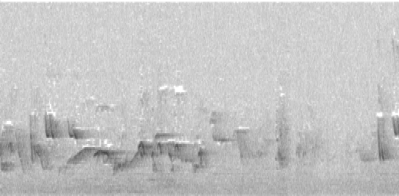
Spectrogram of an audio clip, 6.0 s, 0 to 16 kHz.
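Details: Very common resident Oriental magpie-robin singing in Ubon Ratchathani, Thailand, on 26 December 2020; high sweet whistles and quick sliding notes at the start, fading to sparser chirps toward the end.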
